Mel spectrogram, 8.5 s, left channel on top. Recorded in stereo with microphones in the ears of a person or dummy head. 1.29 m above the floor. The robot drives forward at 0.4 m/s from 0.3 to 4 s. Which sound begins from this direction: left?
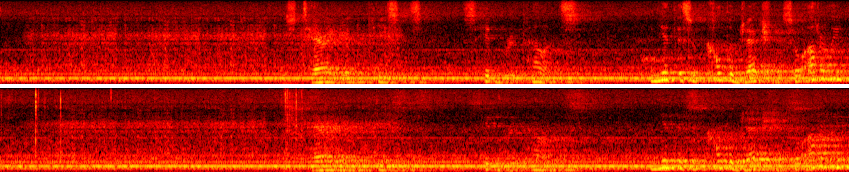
A man speaking, at 2.8 s.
